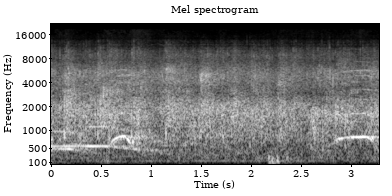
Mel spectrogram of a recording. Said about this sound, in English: Thank you, and you should give yourselves a round of applause for that.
